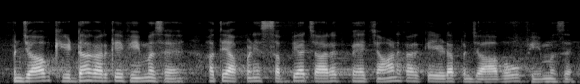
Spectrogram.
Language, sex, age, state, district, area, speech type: Punjabi, male, 18-30, Punjab, Kapurthala, rural, spontaneous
